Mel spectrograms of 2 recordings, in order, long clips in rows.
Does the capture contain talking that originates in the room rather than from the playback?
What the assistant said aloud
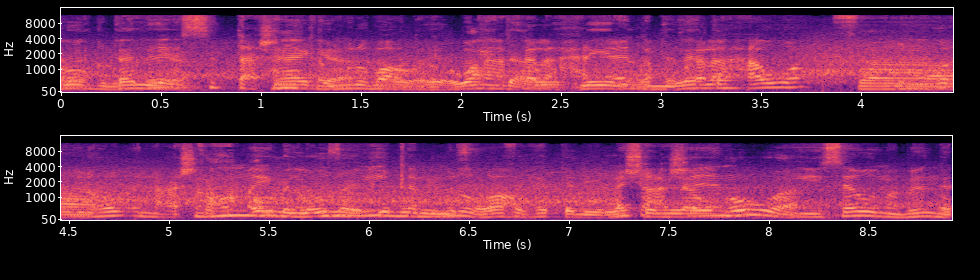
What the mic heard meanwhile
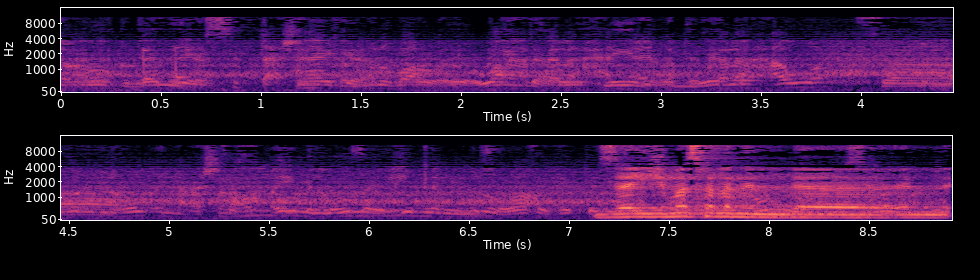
Yes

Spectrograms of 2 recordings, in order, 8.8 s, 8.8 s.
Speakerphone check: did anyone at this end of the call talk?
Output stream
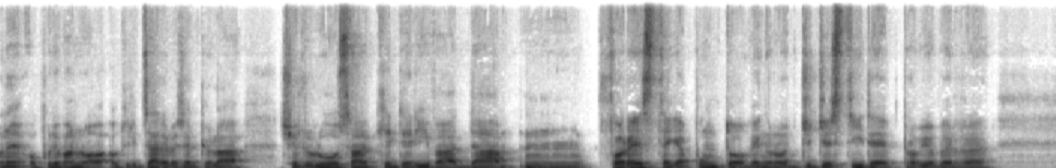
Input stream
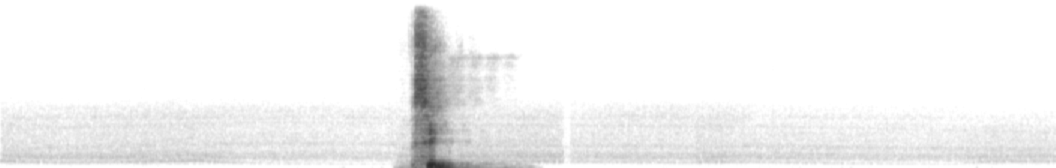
Yes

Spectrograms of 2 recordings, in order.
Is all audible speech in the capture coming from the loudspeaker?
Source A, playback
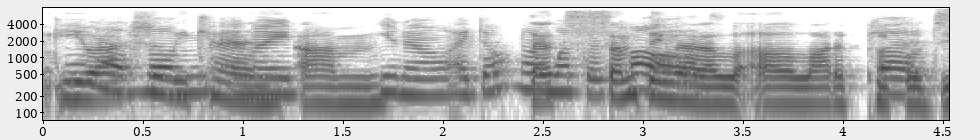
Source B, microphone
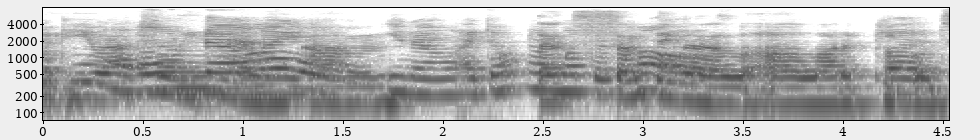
No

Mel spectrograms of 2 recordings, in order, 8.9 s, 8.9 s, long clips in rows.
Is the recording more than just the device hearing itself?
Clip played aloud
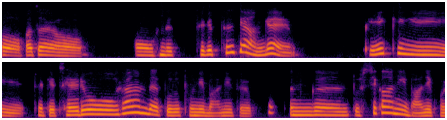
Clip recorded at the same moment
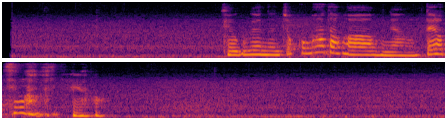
Yes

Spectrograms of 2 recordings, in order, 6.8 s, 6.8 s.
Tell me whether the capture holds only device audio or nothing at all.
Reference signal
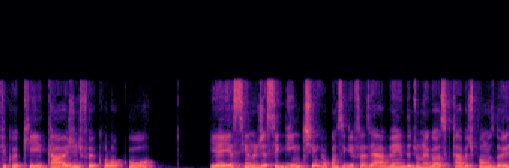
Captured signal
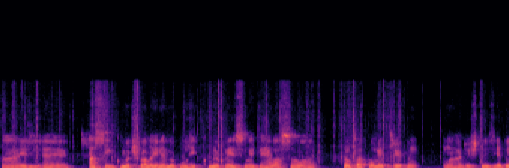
No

